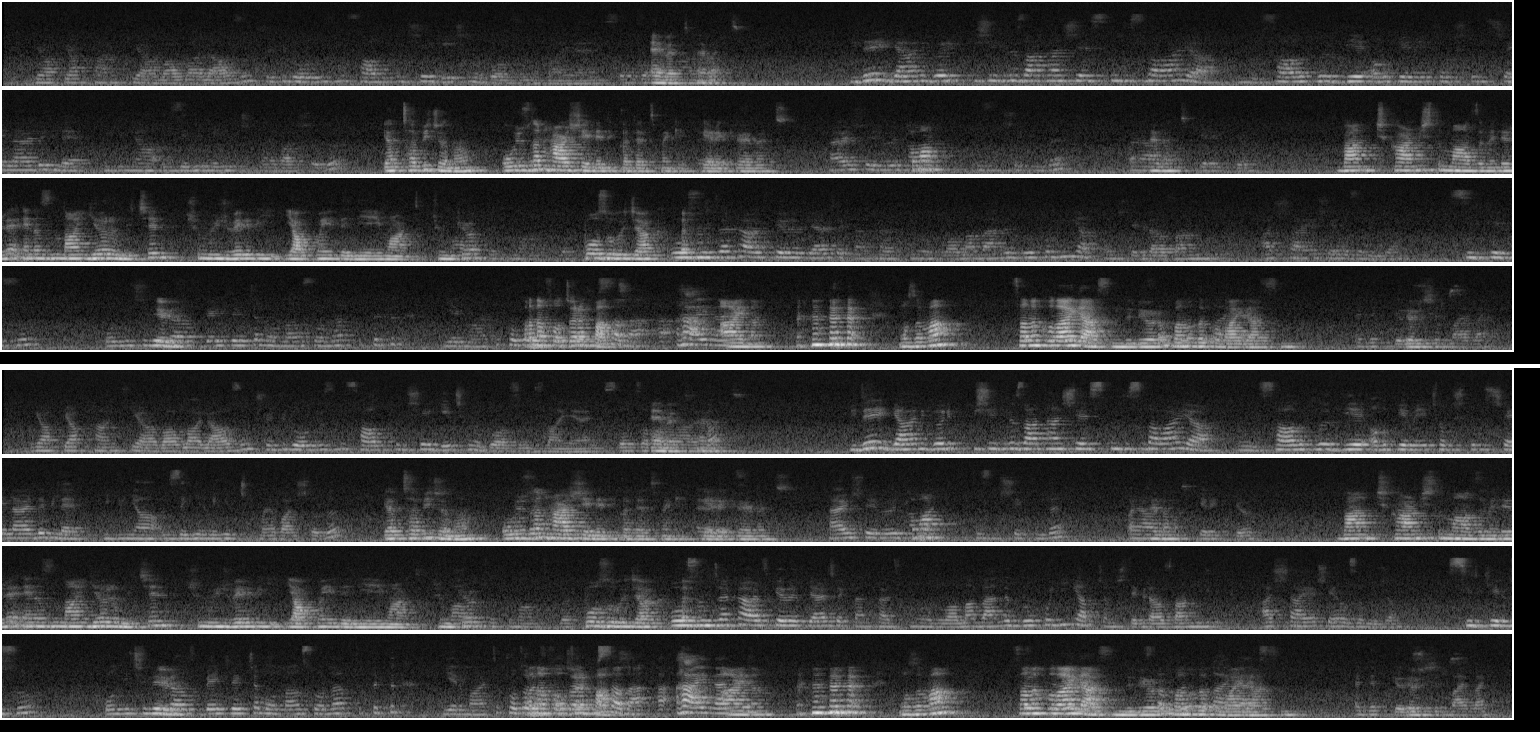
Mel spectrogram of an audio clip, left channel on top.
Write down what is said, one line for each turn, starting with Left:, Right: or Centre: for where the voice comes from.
Right: Yap yap kanki ya vallahi lazım. Çünkü doğru düzgün sağlıklı bir şey geçmiyor boğazımızdan yani bu son zamanlarda.
Left: Evet, evet.
Right: Bir de yani garip bir şekilde zaten şey sıkıntısı da var ya. Hani sağlıklı diye alıp yemeye çalıştığımız şeylerde bile bir dünya zehir mehir çıkmaya başladı.
Left: Ya tabii canım.
Right: Ona
Left: O yüzden
Right: da güvenemiyorum.
Left: her şeyine dikkat etmek ge-
Right: Evet.
Left: gerekiyor evet.
Right: Her şeye böyle
Left: O zaman
Right: dikkatli titiz bir şekilde ayarlamak
Left: evet.
Right: gerekiyor.
Left: Ben çıkarmıştım malzemeleri. En azından yarın için şu mücveri bir yapmayı deneyeyim artık. Çünkü
Right: Mantıklı mantıklı.
Left: bozulacak.
Right: Bozulacak
Left: <laughs>
Right: artık evet gerçekten kaç gün oldu valla. Ben de brokoliyi yapacağım işte birazdan bir gidip aşağıya şey hazırlayacağım. Sirkeli su. Onun içinde
Left: Üf.
Right: biraz bekleteceğim ondan sonra tık tık tık yerim artık. Fotoğrafını
Left: Bana fotoğraf
Right: atarım
Left: at.
Right: sana. A- Aynen
Left: Aynen. <laughs> O zaman sana
Right: öpüyorum.
Left: kolay gelsin diliyorum.
Right: Sana
Left: Bana
Right: da
Left: da
Right: kolay
Left: kolay
Right: gelsin.
Left: gelsin.
Right: Hadi görüşürüz
Left: Görüşürüz.
Right: bay bay.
